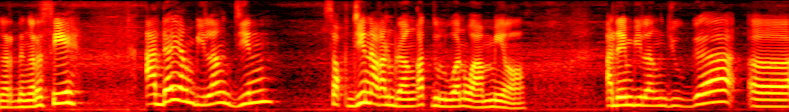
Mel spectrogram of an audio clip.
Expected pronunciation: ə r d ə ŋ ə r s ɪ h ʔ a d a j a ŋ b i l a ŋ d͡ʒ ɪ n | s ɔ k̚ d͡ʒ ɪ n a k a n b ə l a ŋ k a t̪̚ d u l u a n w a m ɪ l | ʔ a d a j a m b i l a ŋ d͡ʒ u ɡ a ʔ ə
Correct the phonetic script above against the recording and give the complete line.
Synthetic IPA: ə r d ə ŋ ə r s ɪ h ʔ a d a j a ŋ b i l a ŋ d͡ʒ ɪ n | s ɔ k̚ d͡ʒ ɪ n a k a n b ə ɾ a ŋ k a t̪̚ d u l u a n w a m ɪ l | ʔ a d a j a ŋ b i l a ŋ d͡ʒ u ɡ a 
